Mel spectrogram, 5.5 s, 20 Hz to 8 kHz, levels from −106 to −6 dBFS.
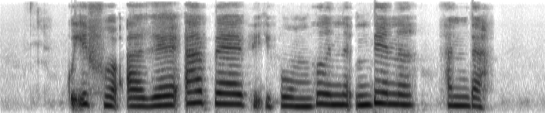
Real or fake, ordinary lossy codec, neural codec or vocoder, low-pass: fake; AAC, 32 kbps; codec, 16 kHz, 2 kbps, FunCodec, trained on Chinese and English, 25 frames a second; 7.2 kHz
